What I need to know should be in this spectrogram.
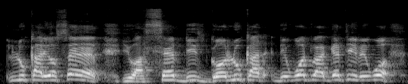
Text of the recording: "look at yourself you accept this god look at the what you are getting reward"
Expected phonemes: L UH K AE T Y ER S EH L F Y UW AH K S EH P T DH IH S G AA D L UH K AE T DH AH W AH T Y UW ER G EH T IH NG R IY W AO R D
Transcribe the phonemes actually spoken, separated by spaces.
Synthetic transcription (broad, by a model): L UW K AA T Y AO S EH L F Y UW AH S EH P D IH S G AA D L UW K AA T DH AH W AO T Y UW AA G EH T IH NG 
